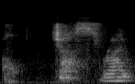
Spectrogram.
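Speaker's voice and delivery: soft and slow, almost whispered; a quiet satisfied murmur; hushed pleased. Acted. Amelia Bedelia pleased with her pie, slow whisper.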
